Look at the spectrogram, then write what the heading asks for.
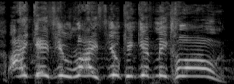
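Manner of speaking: mock angry dad. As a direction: play the indignant father. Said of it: "getting mad at him".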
